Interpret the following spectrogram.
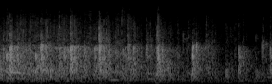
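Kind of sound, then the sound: crowd, audience clapping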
